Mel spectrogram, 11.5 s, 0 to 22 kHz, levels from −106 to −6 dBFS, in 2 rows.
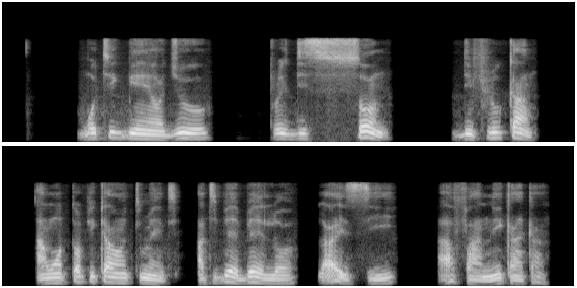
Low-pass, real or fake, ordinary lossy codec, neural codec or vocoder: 7.2 kHz; fake; none; autoencoder, 48 kHz, 128 numbers a frame, DAC-VAE, trained on Japanese speech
